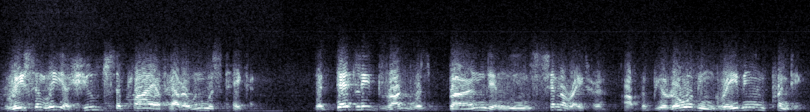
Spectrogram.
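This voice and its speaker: A man's voice: mid-range voice, big pitch swings, moderate pace, a little hiss or hum, close to an everyday voice. A man acting a stern middle-aged lecturer in an old 1930s film, speaking in a solemn, declamatory way to a meeting. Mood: grave. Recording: tinny old film soundtrack, crowd behind.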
